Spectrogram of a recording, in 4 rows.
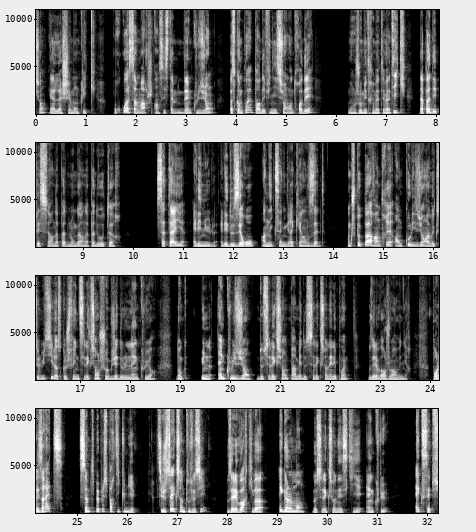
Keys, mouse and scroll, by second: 17.7 click, 18.2 click, 19.2-20.3 drag, 23.9 click, 24.9 click, 26.1-27.6 drag.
